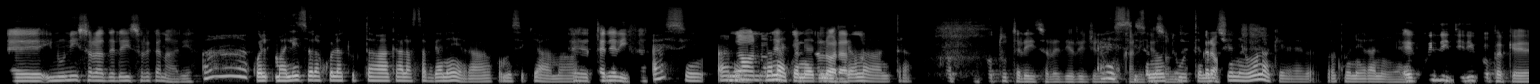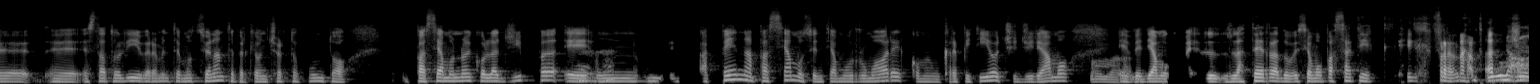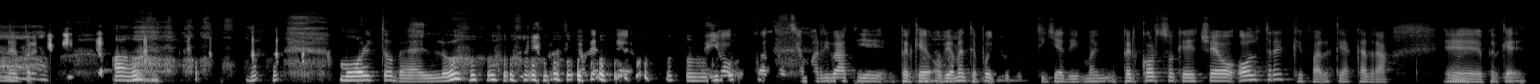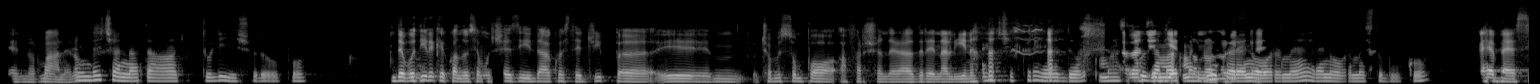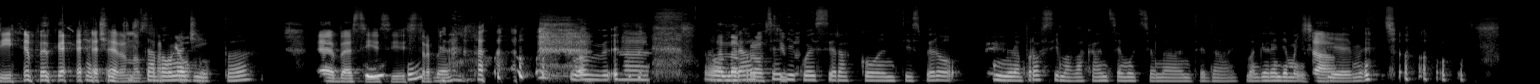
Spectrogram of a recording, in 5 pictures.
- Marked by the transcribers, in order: distorted speech; unintelligible speech; unintelligible speech; tapping; "proprio" said as "propio"; "perché" said as "peché"; surprised: "No"; laughing while speaking: "è c franata giù nel precipizio"; chuckle; laugh; chuckle; "Infatti" said as "nfatti"; "perché" said as "peché"; chuckle; laughing while speaking: "perché"; "Cioè" said as "ceh"; other noise; laughing while speaking: "bello. Va bene"; chuckle; chuckle; laughing while speaking: "Ciao"
- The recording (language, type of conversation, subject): Italian, unstructured, Qual è stata la tua avventura più emozionante in vacanza?
- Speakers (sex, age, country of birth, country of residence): female, 40-44, Italy, Italy; female, 50-54, Italy, Italy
